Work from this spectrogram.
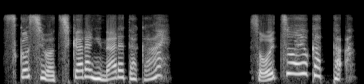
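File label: Vox Victory, voices, Japanese; Yanne; kingsraid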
